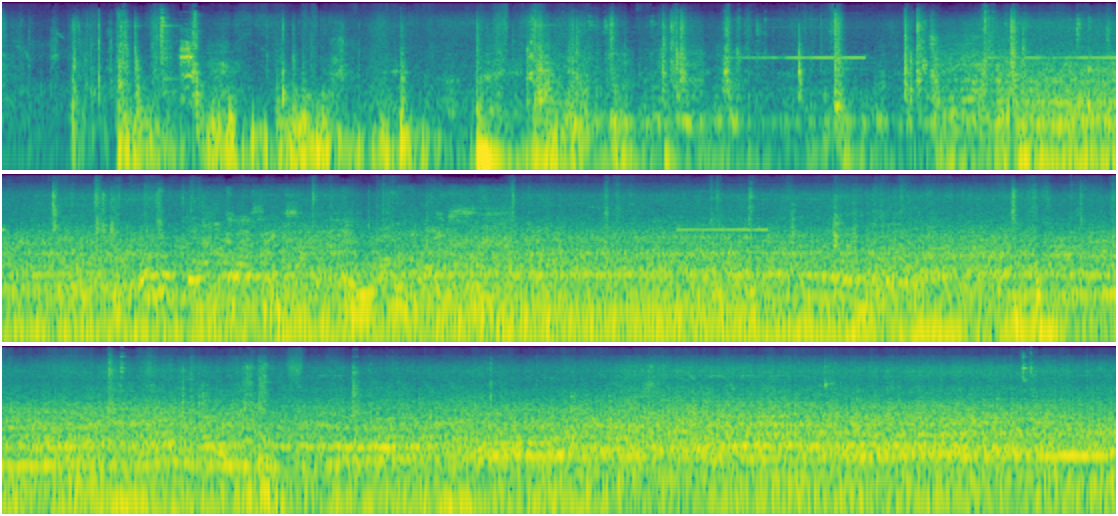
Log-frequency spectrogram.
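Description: A farm vehicle's engine runs steadily while pulling a loaded Norton muck trailer, first with some clunks and knocks, then a loud continuous rumbling drone close by.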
